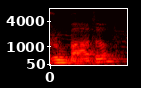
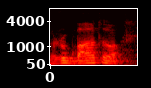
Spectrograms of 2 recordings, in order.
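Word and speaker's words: rubato: And then you got rato. Rato means flexible time. Rato in Italian, rub means to uh this is a hand gesture means to steal.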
